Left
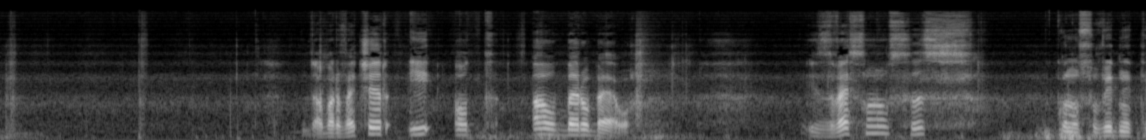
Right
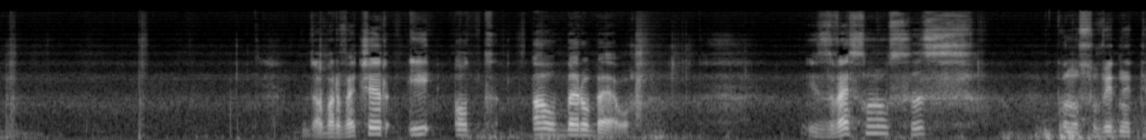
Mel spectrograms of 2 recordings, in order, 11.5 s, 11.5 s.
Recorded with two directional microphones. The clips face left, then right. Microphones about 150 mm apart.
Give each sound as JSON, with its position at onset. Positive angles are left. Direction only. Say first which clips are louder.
{"t": 3.1, "sound": "speech", "louder": "left 3 dB", "side_deg": 10}
{"t": 8.1, "sound": "speech", "louder": "left 2 dB", "side_deg": 10}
